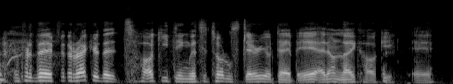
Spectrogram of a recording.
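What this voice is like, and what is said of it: Exaggerated Canadian accent. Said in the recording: “as long as you're not making fun of my accent, eh? ... Just don't be making fun of my accent, eh?”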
